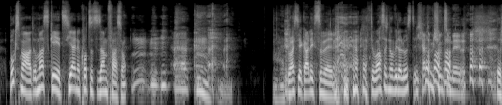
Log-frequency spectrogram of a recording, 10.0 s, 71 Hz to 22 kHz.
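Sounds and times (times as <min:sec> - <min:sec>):
speech: 0:00.2 - 0:04.7, 0:05.6 - 0:10.0
throat clearing: 0:02.6 - 0:04.8
laughter: 0:05.7 - 0:10.0.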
